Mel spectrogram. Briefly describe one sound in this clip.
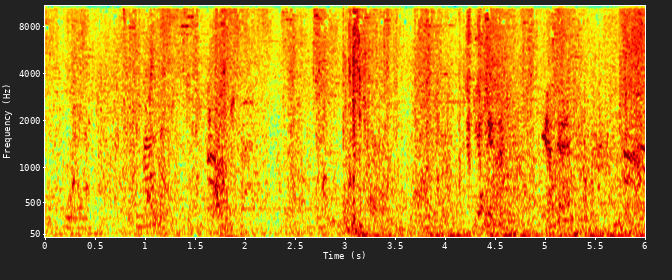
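Heavy blasts of fire roar and rumble.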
